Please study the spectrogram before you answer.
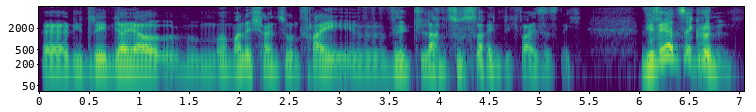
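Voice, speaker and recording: A man's voice: mid-range voice, fairly even intonation, unhurried, darkish tone, no echo, studio quality. A middle-aged man co-hosting a casual chat podcast, talking loosely with lots of fillers and tag questions. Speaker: podcast co-host.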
